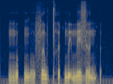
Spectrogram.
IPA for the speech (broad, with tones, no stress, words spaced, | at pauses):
mo˨˩k̚ ŋo̤˨˩fə˧w t̪ʰə˨˩t̚mḛ˧˨me˧ zə̰˧˨nʔ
